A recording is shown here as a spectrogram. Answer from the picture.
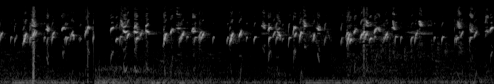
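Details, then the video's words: Female European goldfinch giving its twittering batbata calls, used to prompt a silent male goldfinch into song: dense bursts of high, sharp chirps and tinkling notes in quick clusters, with brief pauses between groups. "بتبته انثى جديده تحل مشكله الصمت عند الحسون"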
